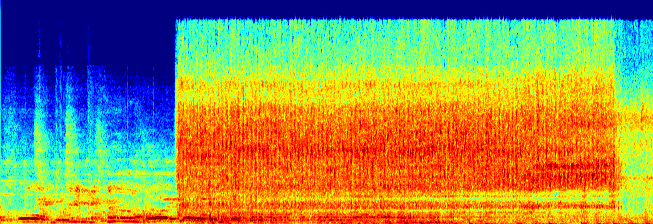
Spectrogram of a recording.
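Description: Snap-on and Milwaukee cordless ratchets in a power test, spinning and clicking under load: a few short mechanical whirs and clicks mixed with a voice, then a loud sustained grinding mechanical whine that holds steady for several seconds before cutting off.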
